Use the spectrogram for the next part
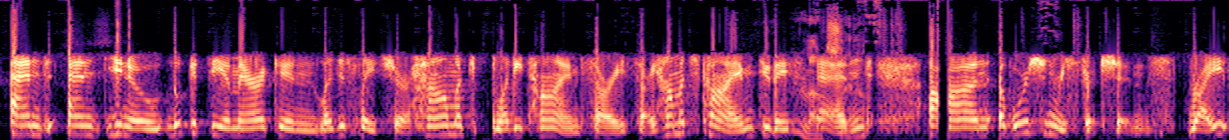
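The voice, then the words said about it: Accent mixing two countries. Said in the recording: “as you can hear by my accent, I've got my foot in two countries.”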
